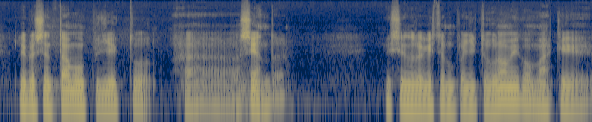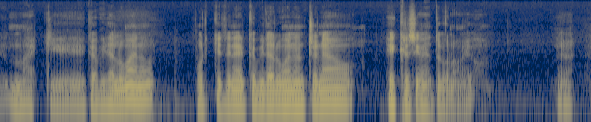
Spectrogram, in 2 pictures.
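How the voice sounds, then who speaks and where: In a Chilean accent, a man at medium pitch talks at a fairly quick pace broken by long, frequent pauses, with ordinary pitch variation and a dry, close sound with no echo. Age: 70s. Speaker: business executive. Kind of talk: interview.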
